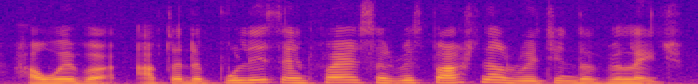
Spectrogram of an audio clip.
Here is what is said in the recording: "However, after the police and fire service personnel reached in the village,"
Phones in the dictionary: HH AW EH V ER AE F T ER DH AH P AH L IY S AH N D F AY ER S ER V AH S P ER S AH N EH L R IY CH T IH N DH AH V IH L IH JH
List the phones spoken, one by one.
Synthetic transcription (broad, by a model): HH AW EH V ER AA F T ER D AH P AH L IY S AH N D F AY ER S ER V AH S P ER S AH N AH L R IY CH IH N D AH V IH L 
